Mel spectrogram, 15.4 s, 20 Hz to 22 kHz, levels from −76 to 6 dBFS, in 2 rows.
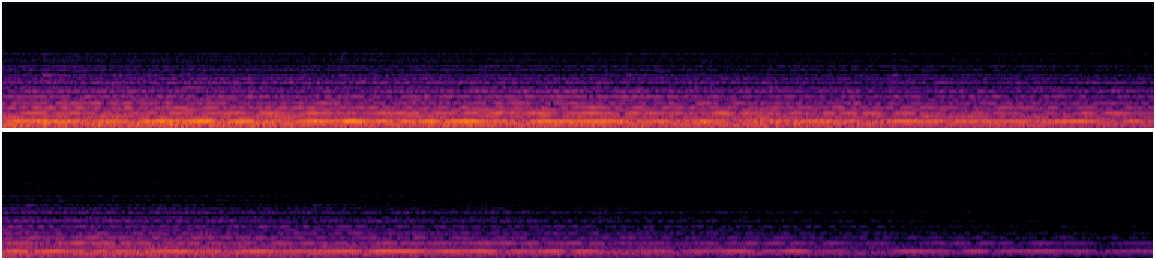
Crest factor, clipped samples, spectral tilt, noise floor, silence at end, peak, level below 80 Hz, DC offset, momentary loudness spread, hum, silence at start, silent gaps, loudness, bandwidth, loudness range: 16 dB; under 0.1%; -11 dB/octave; -48 dBFS; 0 s; -10 dBFS; -46 dBFS; under 0.1%; 22 LU; none; 0 s; none; -26 LUFS; 4.4 kHz; 17 LU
